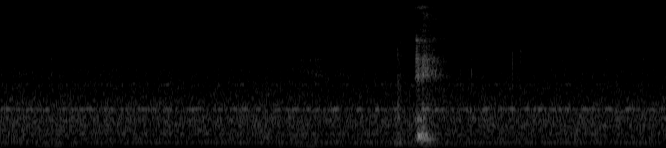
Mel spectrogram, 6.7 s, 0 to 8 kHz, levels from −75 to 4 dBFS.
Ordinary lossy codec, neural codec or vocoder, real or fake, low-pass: none; none; real; 7.2 kHz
